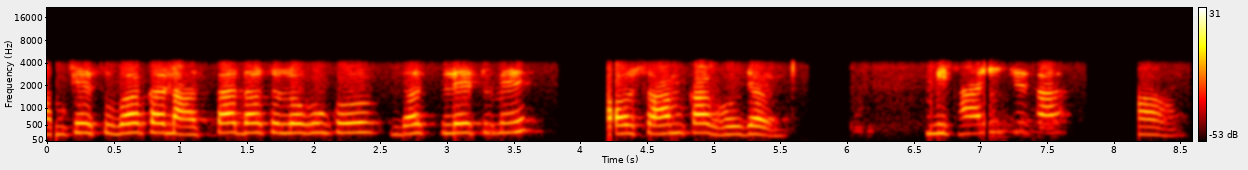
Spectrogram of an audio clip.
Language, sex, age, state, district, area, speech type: Hindi, female, 45-60, Uttar Pradesh, Mau, rural, conversation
